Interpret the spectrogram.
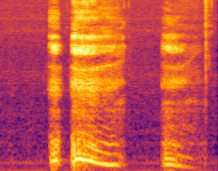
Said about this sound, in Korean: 아버님은 헛기침을 내뱉으며 다음 질문을 이어갔습니다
